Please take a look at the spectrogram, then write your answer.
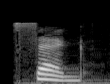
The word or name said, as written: seg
